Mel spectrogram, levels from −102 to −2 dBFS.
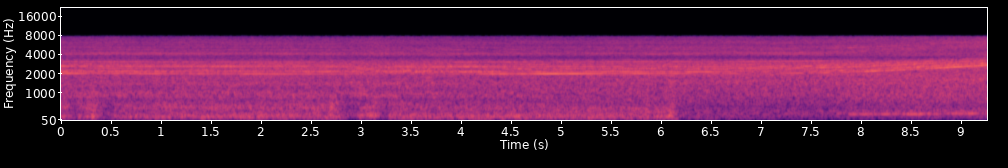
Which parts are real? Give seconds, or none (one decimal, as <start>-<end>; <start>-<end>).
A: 0.0-2.9; 3.9-9.3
